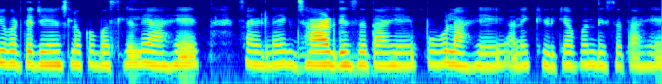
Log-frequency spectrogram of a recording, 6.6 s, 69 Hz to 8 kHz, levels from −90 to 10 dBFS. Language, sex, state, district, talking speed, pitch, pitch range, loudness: Marathi, female, Maharashtra, Gondia, 170 wpm, 210 Hz, 200-215 Hz, -23 LUFS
